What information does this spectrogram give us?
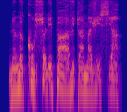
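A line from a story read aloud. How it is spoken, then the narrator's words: Plain. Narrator (French): dit Denethor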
